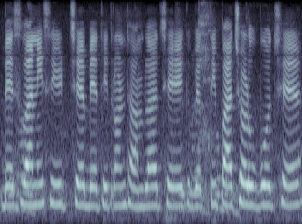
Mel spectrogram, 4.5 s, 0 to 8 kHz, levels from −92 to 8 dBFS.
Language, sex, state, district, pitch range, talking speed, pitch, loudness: Gujarati, female, Gujarat, Gandhinagar, 255-275 Hz, 170 wpm, 260 Hz, -17 LUFS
